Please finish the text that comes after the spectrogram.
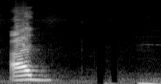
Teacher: یہ یہاں پہ صرف جو ہے صفت شدت ادا ہو رہی ہے، اور حرف آدھا مطلب ہے، ابھی مکمل ادا نہیں ہوا ہے، کیونکہ جب ہم اج کہہ رہے ہیں تو جیم ادا کرتے وقت ہماری جو وسط زبان ہے، یعنی بیچ والا جو حصہ ہے زبان کا، وہ اوپر درمیانے والے تالو سے لگ جاتا ہے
